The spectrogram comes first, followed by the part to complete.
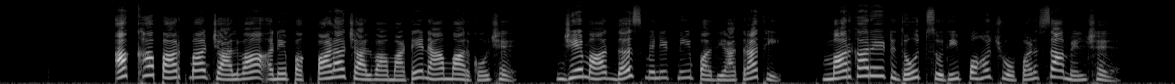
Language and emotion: Gujarati, neutral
